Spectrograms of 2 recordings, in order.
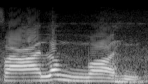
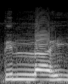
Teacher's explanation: यहाँ लाम मोटा नहीं हो रहा है, बारीक हो रहा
